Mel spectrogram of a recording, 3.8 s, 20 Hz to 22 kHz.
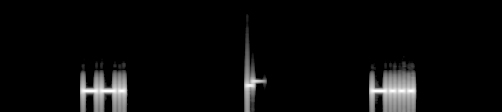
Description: Morse code, heard as a keyed tone, about 36 wpm, 700 Hz. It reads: G B
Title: Single Letters 35wpm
